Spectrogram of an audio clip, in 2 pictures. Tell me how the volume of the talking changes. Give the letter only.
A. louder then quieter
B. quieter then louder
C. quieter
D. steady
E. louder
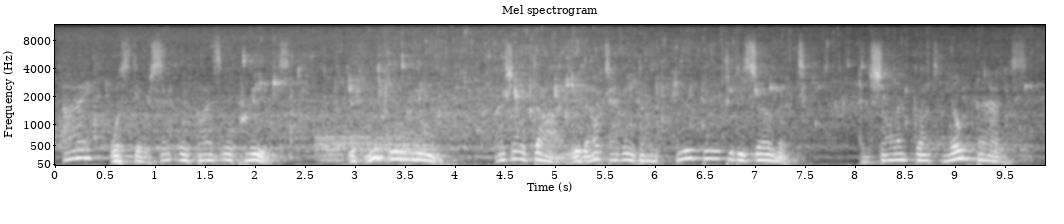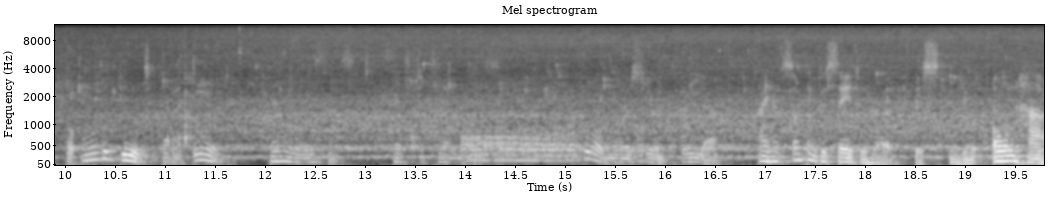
B.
